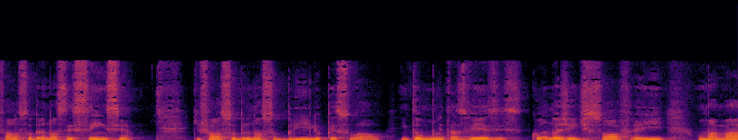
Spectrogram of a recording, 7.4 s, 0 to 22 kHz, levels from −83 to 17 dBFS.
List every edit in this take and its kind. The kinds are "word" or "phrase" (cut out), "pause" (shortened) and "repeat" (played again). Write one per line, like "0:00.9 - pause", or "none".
0:03.9 - pause
0:05.3 - pause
